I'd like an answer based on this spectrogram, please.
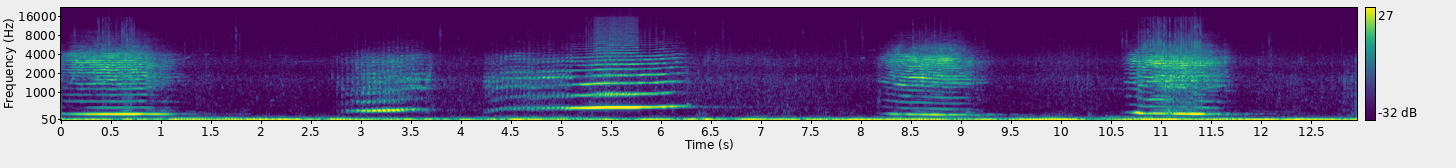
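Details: Humpback whale vocalizing: a sequence of five harmonic moans and groans, some low and swelling, one long and wavering in the middle, separated by short pauses over a deep rumble.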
